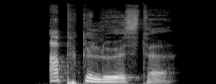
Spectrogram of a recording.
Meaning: inflection of abgelöst: 1. strong/mixed nominative/accusative feminine singular 2. strong nominative/accusative plural 3. weak nominative all-gender singular
- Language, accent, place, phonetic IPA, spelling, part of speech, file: German, Germany, Berlin, [ˈapɡəˌløːstə], abgelöste, adjective, De-abgelöste.ogg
